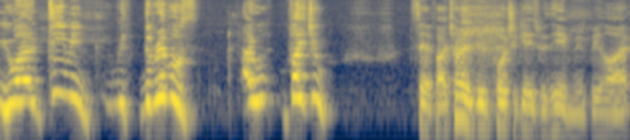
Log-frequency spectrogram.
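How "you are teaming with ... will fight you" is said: loud, very high, belted wrestler voice. Showing how the wrestler talks: imitating Saul Guerrero. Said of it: "I've been doing Saul Guerrero's".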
